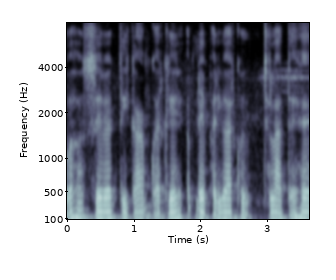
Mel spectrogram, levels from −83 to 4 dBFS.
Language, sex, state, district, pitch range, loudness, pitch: Hindi, male, Odisha, Malkangiri, 95-105 Hz, -18 LUFS, 100 Hz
